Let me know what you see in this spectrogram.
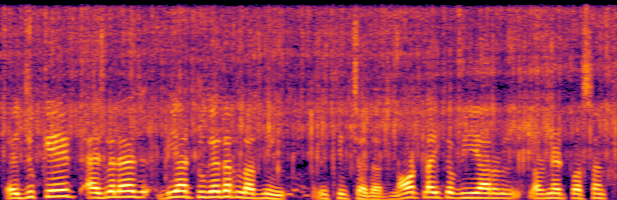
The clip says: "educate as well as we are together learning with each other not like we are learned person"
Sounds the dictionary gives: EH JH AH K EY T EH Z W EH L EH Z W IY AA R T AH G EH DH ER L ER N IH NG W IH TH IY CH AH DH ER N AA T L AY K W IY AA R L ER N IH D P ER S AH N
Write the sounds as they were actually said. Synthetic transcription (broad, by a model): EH JH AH K EY T EH Z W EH L EH Z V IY AA R T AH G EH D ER L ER N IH NG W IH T IY CH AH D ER N AA T L AY K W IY AA R L ER N IH D P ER S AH N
